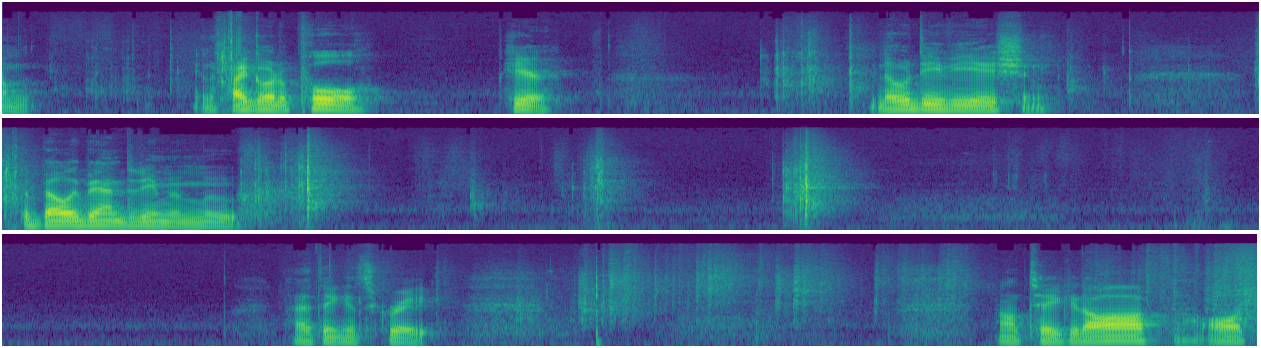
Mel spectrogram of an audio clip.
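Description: A man talks calmly and close by, with pauses.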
